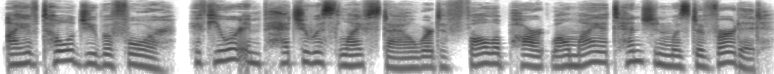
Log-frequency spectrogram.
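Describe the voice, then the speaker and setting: A woman voicing a polite, analytical female android in a video game, with formal, measured diction and a caring, fussy manner. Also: medium pitch, a little mellow, no room sound, studio quality, natural voice. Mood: concerned, fussy.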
